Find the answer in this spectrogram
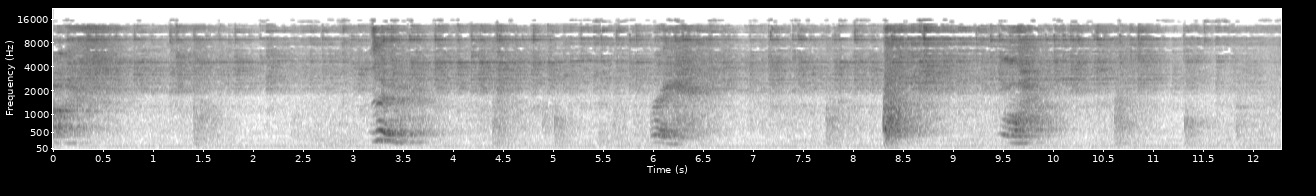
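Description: Home multi-gym cable station worked through tricep pushdown reps: a short vocal effort from the lifter about every three seconds, with metallic jingling and clinking from the cable chain and weight stack.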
